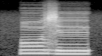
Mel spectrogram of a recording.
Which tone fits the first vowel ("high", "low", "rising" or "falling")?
high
